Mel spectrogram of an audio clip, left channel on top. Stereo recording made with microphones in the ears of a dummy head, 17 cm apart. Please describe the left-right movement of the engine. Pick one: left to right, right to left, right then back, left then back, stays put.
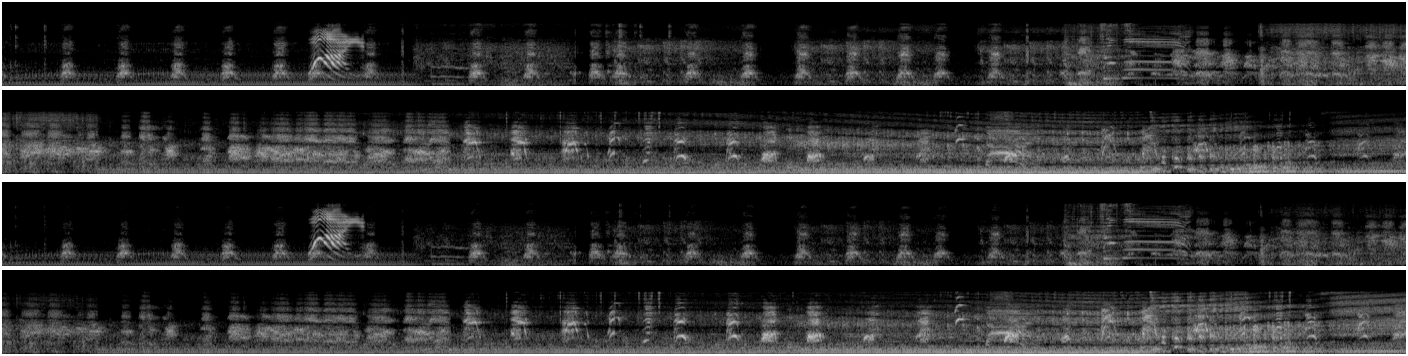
left to right.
